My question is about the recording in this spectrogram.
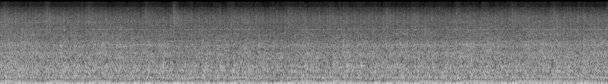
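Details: Worn-out Ford Model T engine on a PTO power unit, run briefly with no coolant: steady old four-cylinder beat about 3.5 pulses a second with loose mechanical clatter; mixture adjusted once warm, smoother but still a little noisy.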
